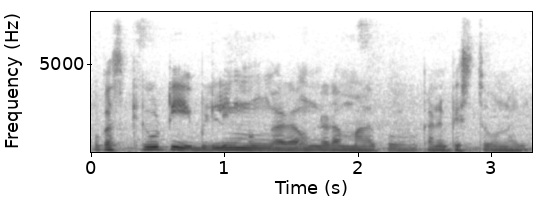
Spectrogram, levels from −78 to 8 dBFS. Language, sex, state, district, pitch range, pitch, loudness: Telugu, male, Telangana, Hyderabad, 115-125 Hz, 120 Hz, -16 LUFS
